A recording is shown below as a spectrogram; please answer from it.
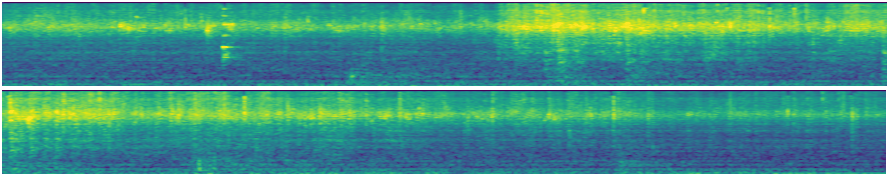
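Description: Cumin seeds fry in hot oil in a pan with a steady, close crackling sizzle that swells into louder spitting bursts a couple of times, with no talking.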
